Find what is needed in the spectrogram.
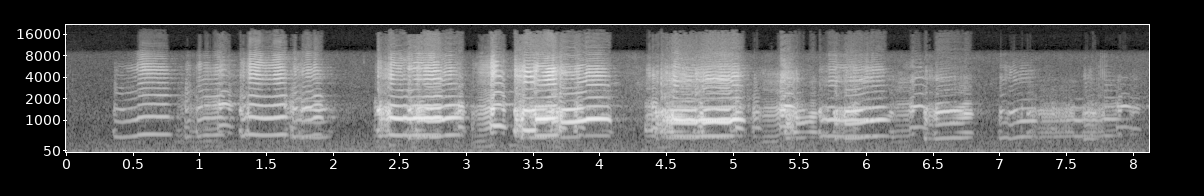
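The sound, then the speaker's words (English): Canada goose honking, a long run of loud, nasal, brassy calls delivered in clustered bursts with short gaps between them, and no voices. “Canada goose.”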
